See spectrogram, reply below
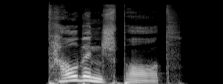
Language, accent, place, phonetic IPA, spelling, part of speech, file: German, Germany, Berlin, [ˈtaʊ̯bn̩ˌʃpɔʁt], Taubensport, noun, De-Taubensport.ogg
- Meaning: The sport of pigeon racing (using specially trained homing pigeons)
